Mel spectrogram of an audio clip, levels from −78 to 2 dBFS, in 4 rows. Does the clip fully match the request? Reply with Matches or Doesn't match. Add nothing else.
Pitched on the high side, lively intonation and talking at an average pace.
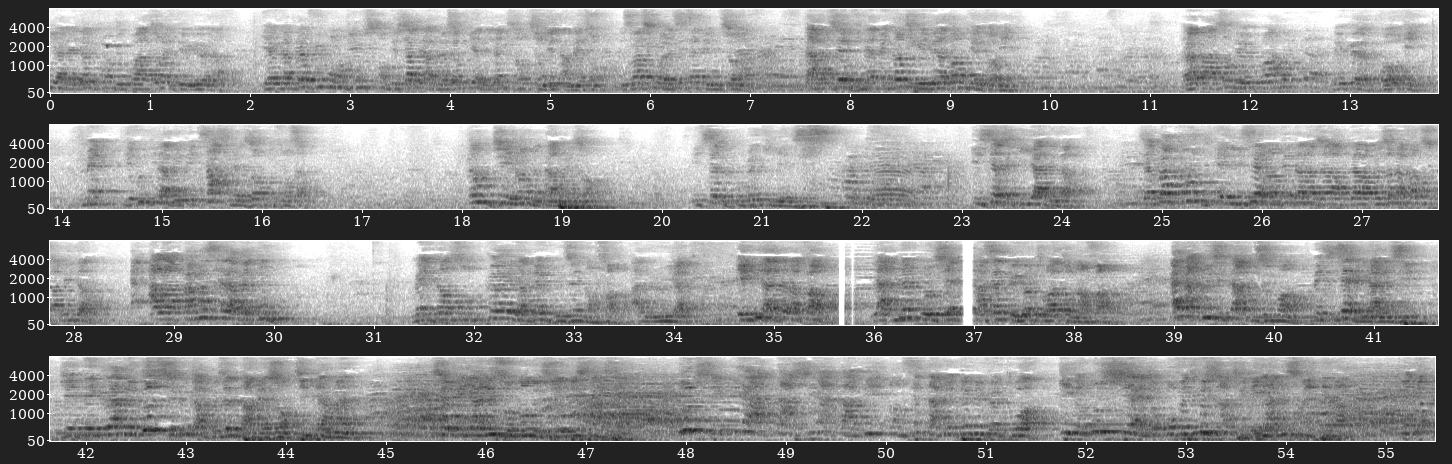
Doesn't match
